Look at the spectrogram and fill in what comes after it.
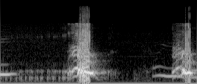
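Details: Indoors, a pet female bulldog barks for her dinner while her owner asks if she is hungry. Two loud, abrupt barks about a second apart, with soft whining tones in between.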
